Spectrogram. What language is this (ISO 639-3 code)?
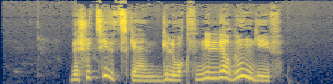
kab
